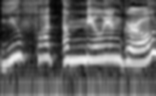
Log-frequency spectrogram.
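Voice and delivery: play-acted, high, freaked-out screaming yell. Retelling what was said to a situationship on learning about other girls: retelling own screaming. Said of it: "screaming at him for forty minutes".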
